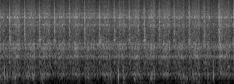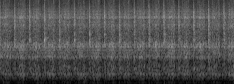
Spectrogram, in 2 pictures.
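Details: Chevrolet Tahoe engine at idle: a dry top-end tapping repeats a little over once a second above the engine hum; lifter tick.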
